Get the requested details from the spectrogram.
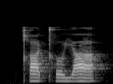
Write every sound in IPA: qʰækʰɤja

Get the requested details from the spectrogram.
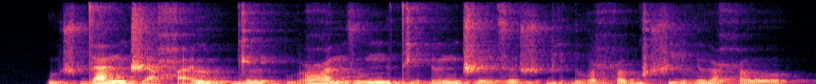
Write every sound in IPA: ṵʃda nd͡ʒa̰ħa̰ lṵ ɡelḛpṵ ʕɵnzu ŋɨdi ɗɵnd͡ʒenzɵʃ ɓiɗu ħuɡṵʃi lɵ ħo

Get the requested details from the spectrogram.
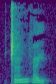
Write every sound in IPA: ǁæ̃vufæj

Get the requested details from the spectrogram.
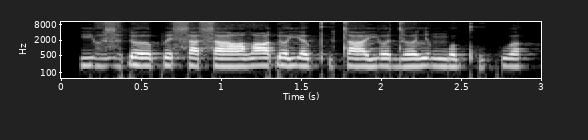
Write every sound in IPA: jə̤zə̤ ɗəːpe sasaːðˤɐː ɗə jɛkʷʼə̤ taːjəːdəːli ŋʷɐ kʷʼə̤kʷɐ

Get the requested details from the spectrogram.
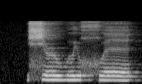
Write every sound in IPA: ɕə˞wʊj χʷɛ

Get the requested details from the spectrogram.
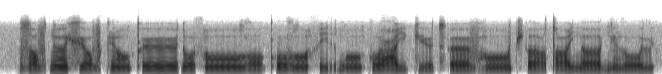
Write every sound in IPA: zɒvɗœ̃ xʲɔːvkʲɔ̃ːkʼøː ɗoθɔ̃ː ɣɔːkʼo ɣɔ̃ːθirbɔ̃ːko ʕi kʲøːt͡sʼœːvɦɔ̃ː t͡ʃʼʌːtˤiːnʌː ɡʲœ̃ðolʲ

